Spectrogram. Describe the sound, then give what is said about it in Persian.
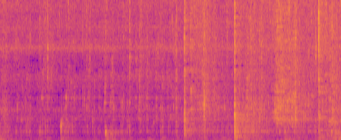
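Mashed potatoes being stirred in a steel pan: a steady soft sizzle with a series of irregular scraping clinks, one sharper knock standing out near the end, and no voices. “فقط باید تو این در حقیقت مرحله هی اینا هم بزنید که ته نگیره، چون من کار ندارم استیل این خیلی زود ممکنه که ته بگیره.”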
